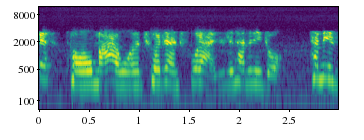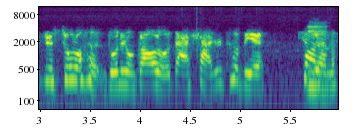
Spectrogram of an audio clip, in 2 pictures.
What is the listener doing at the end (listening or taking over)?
listening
